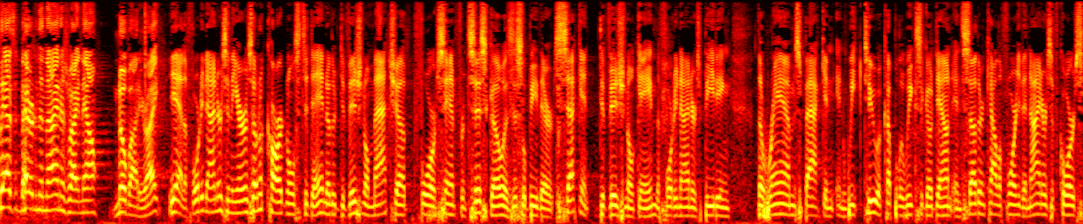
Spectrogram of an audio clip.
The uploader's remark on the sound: live from the Hilton Santa Clara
